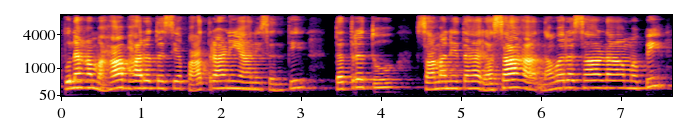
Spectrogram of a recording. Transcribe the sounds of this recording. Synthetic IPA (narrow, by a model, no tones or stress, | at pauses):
punɐɦɐmɐɦaːbʱaːɾɐt̪ɐsjɐpaːt̪ɾaːɳijaːnisɐnt̪i | t̪ɐt̪ɾɐt̪u | saːmɐnjɐt̪ɐɦɐ̆ɾɐsaːɦɐnɐʋɐɾɐsaːɳaːmɐpi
